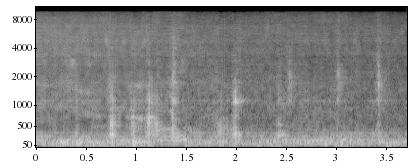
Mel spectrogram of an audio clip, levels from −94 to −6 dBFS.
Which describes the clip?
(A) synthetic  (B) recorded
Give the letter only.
A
